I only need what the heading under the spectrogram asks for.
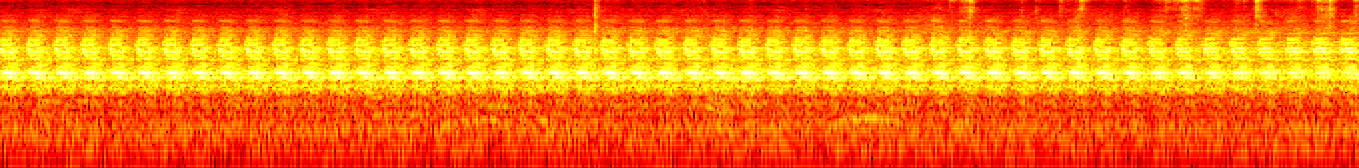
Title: MRI noise #subscribe #please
